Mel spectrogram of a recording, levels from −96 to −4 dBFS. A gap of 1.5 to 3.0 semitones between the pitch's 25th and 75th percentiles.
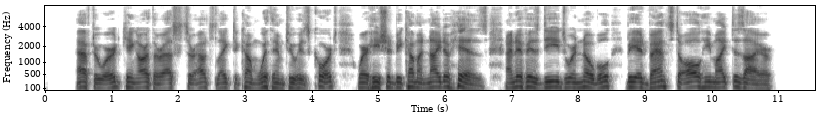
Yes: average, 2.7 semitones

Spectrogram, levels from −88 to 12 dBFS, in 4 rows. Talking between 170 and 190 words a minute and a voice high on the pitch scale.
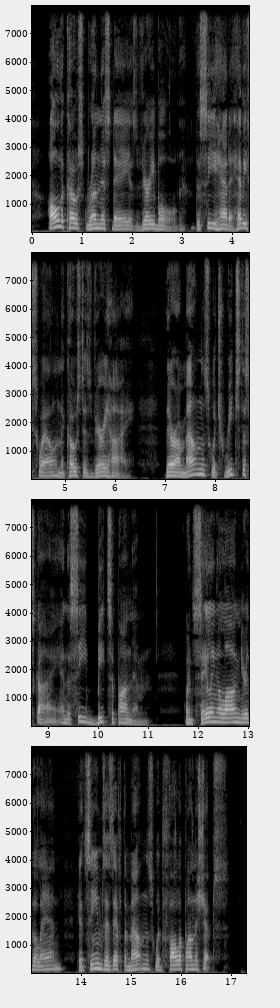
No: average, 175 wpm; low, 135 Hz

